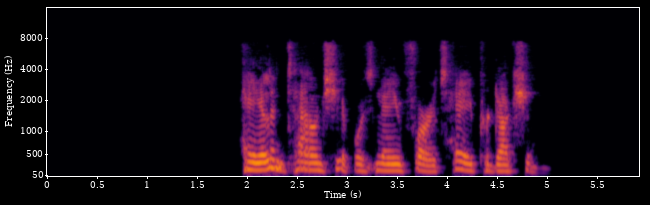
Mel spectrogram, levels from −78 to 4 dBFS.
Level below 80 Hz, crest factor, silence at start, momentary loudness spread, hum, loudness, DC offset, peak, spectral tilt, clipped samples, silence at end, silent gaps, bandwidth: -66 dBFS; 20 dB; 1.95 s; 7 LU; none; -23 LUFS; under 0.1%; -6 dBFS; -5.5 dB/octave; under 0.1%; 1 s; none; 8 kHz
